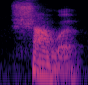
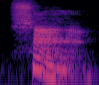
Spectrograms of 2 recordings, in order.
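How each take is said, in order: First: Modern RP, with a w glide in the vowel. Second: Traditional posh RP, vowel smoothed into long ah. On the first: "From traditional to modern" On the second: "From traditional to modern"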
